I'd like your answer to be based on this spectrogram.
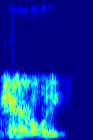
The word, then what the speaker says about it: Caverly: But write to me, Luke Caverly. Again, that last name is spelled C-A-V-E-R-L-Y.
